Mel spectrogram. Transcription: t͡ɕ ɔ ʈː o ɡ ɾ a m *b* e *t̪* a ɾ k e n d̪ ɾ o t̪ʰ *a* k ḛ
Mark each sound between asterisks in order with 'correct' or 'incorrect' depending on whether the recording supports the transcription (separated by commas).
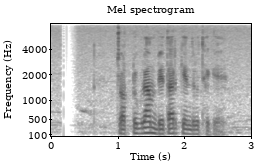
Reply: correct, correct, incorrect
